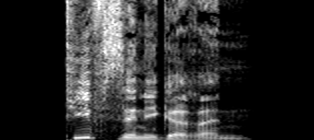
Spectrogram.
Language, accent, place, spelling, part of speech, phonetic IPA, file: German, Germany, Berlin, tiefsinnigeren, adjective, [ˈtiːfˌzɪnɪɡəʁən], De-tiefsinnigeren.ogg
- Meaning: inflection of tiefsinnig: 1. strong genitive masculine/neuter singular comparative degree 2. weak/mixed genitive/dative all-gender singular comparative degree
